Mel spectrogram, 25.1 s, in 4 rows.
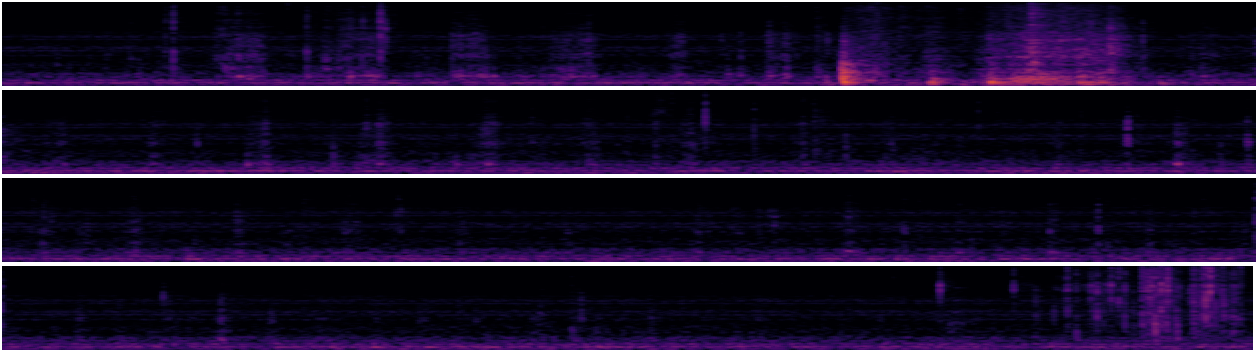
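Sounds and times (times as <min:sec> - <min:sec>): chewing crunchy biscuit: 0:00.0 - 0:25.0.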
